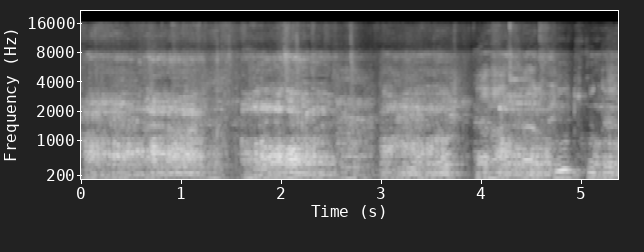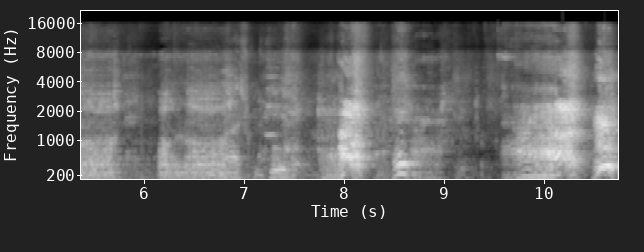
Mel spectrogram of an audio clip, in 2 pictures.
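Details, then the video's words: Rottweilers fighting over a motorcycle tire, giving continuous rough, rumbling growls in bursts with short pauses, mixed with a man's speech and scuffling sounds. "A incrível disputa dos Rottweilers por um pneu de moto."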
